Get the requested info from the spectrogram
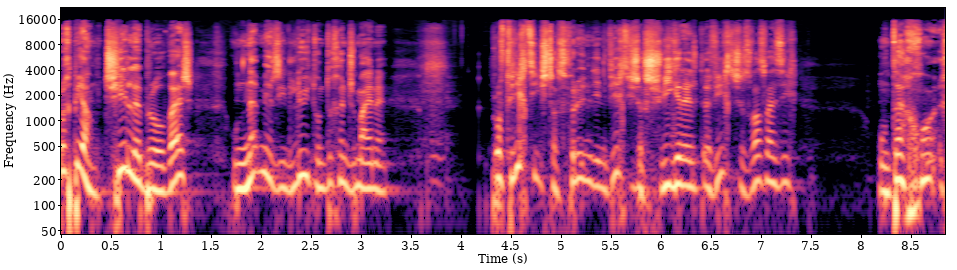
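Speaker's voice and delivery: usual speaking voice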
